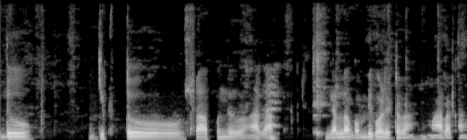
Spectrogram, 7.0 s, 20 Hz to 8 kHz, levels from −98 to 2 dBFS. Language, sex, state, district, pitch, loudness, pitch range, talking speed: Kannada, male, Karnataka, Raichur, 105 Hz, -20 LUFS, 100-115 Hz, 75 wpm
